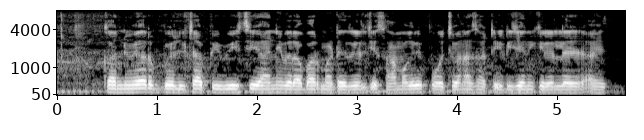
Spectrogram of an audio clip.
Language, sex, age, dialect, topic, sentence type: Marathi, male, 18-24, Varhadi, agriculture, statement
